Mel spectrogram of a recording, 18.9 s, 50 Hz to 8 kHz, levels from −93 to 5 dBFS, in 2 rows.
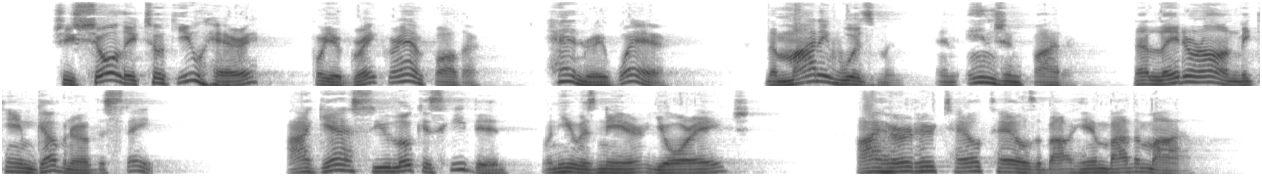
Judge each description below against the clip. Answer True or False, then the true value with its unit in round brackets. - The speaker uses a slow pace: False (155 wpm)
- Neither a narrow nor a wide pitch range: False (6.4 semitones)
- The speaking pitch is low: True (125 Hz)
